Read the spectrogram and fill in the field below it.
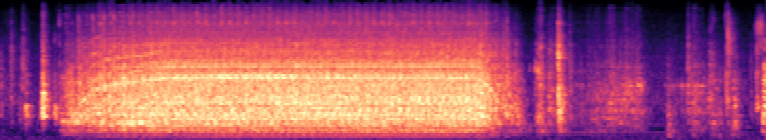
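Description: A sewing machine stitches a seam on a vest top in one steady, fast whirring run of about four seconds, followed by quieter handling clicks and rustles.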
